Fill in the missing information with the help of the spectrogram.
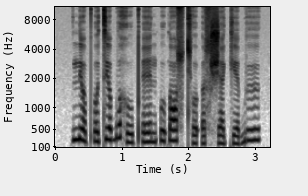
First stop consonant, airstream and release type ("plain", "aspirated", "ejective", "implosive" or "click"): ejective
